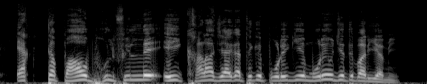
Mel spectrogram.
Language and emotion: Bengali, fearful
